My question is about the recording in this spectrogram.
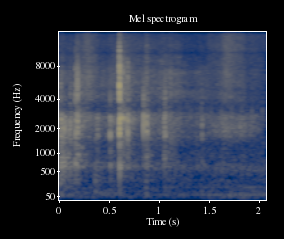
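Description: A picture book's paper page being turned: a brief rustle with a few sharp crackles, dying away about a second in.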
